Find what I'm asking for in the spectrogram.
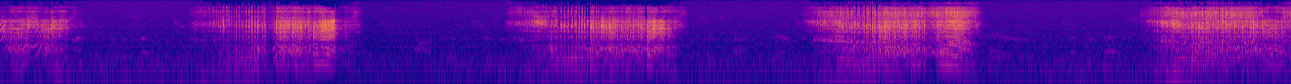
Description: My boyfriend snores really bad.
